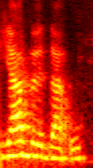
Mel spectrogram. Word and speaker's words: يبدأ: So you say it with a jumping sound. Can you try again? يبدأ. Good. Yeah. Well done. Yeah. Say it like a little bit more. Make it more. What is it called? Make it more obvious, sort of, to say yab.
